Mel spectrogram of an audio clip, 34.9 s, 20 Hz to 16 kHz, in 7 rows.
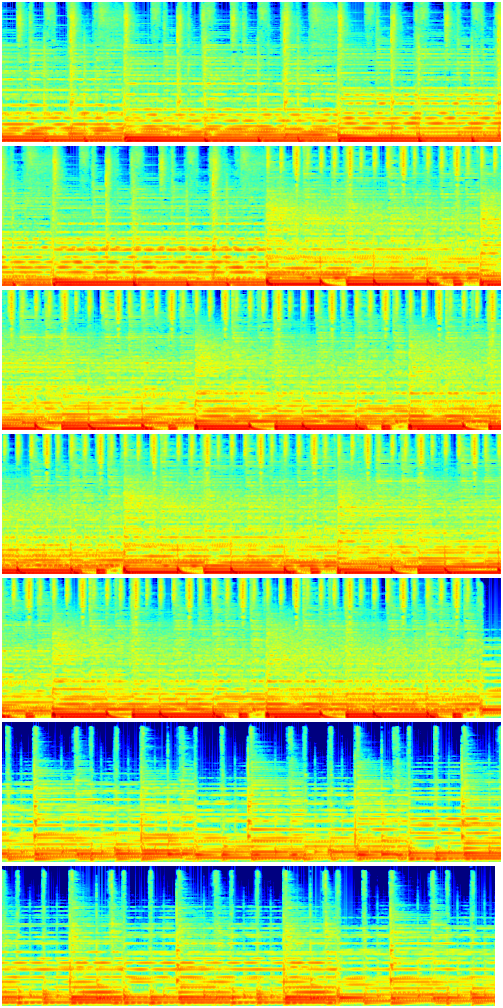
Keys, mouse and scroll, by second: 0.0 right click, 0.0 alt+click, 0.5 ctrl+z, 0.9 right click, 1.3 click, 2.2 ctrl+z, 2.4-26.2 alt+drag, 26.2 alt+middle click, 26.4 alt+right click, 26.5-28.9 alt+drag, 28.9 ctrl+z, 29.3 right click, 29.6-30.8 drag, 30.8 ctrl+z, 32.8 click, 34.3 click.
